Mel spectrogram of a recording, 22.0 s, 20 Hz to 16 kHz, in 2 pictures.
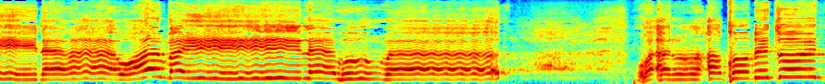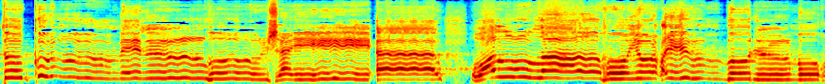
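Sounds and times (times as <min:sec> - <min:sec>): man chanting melodically: 0:00.0 - 0:06.9, 0:08.4 - 0:22.0.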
